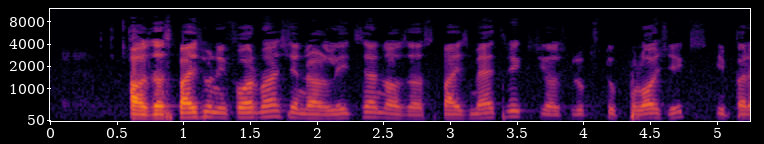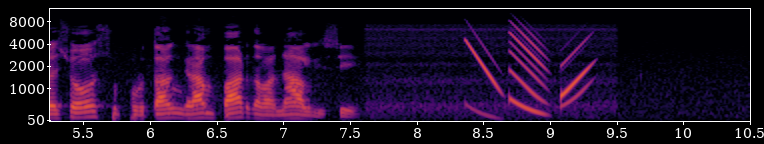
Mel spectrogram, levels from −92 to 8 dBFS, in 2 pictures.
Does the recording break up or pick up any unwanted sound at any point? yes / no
yes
